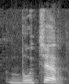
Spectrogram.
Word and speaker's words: butcher: तो silent letter T देखिए। टी के लिए जैसे बूचर, BUTCHER, बूचर।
